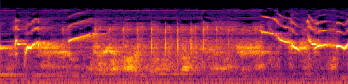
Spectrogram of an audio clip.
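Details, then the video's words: Master song of an oriental magpie-robin (kacer) for beginner birds: a whistled slide, then a rapid dry ticking rattle, finishing with loud descending whistled notes. "masteran Burung Kacer Khusus Pemula"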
